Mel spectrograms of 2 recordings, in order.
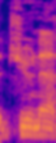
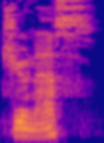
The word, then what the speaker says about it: Junes: Also, it bugs me that it's pronounced Juness, but in the subtitles it's just spelled Junes.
